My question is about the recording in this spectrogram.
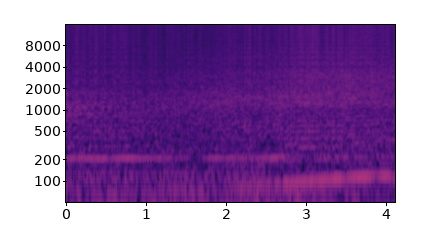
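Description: Street traffic: a double-decker bus and cars passing, with a steady low engine hum over road noise.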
